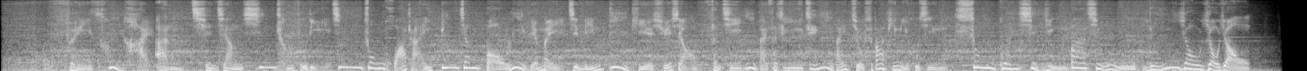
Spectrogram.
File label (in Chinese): 广告 地产 地产广告 激情, 男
